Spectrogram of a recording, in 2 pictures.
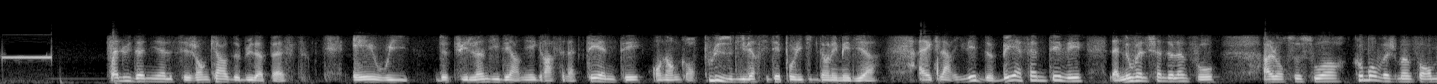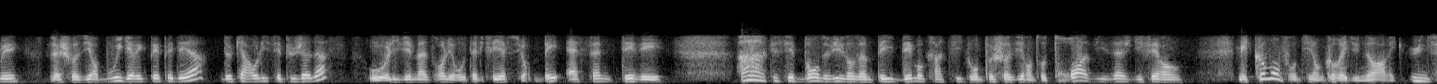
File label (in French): repondeur; BFM TV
